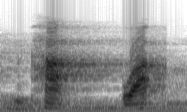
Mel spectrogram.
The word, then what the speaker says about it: bhava: This This word that I pronounced, bhava, is spelled B-H-A-V-A, and my pronunciation has been corrected to pa-wa. If I make it pa-wa, that's a different word with a different meaning. So I'll try to say it properly. Pa-wa, pop, or in Thai, it's very easy, pop.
